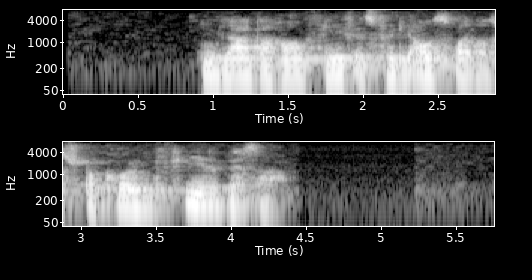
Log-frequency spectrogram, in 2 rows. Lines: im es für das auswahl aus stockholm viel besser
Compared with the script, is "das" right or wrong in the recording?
wrong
